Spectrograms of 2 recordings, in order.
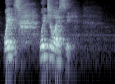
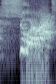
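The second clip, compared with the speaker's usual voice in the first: shouted insult; 4 semitones higher, 5 dB louder, slower than usual. Acted. Exchange of insults.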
